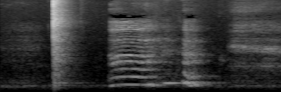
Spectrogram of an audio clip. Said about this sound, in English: And you tell me to slap one of my tits for you.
